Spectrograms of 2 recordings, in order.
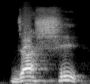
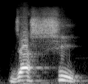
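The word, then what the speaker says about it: ざっし: আপনি এর জন্য সামনে একটা এইস ব্যবহার করবেন মানে ডাবল উচ্চারণের জন্য জাসি মানে আপনি নরমালি যদি বলতেন আপনার যদি এই ছোটা না থাকতো তাসি আর ছুটা থাকার কারণে জাসি মানে ম্যাগাজিন তারপরে যাইশিনগুন সিনগুন মানে হচ্ছে সংবাদপত্র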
